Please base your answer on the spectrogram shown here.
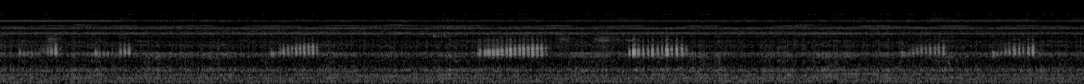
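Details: Wrestling black-eyed litter frogs at Central Catchment Nature Reserve, Singapore, recorded 19 Nov 2016; repeated rasping, pulsed calls in bursts of under a second, louder around five and six and a half seconds, against a constant high insect drone.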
